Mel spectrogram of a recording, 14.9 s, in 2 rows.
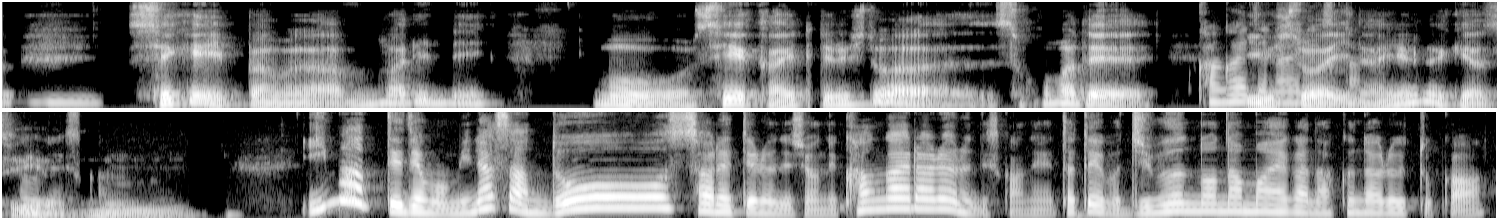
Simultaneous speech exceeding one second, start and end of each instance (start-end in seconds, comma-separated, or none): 6.2-8.1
